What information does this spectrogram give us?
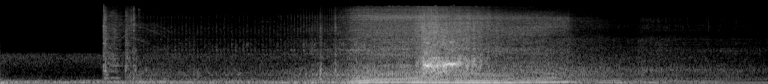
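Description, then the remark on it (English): A car engine catches with a sharp start, then revs up to a loud, rising roar that peaks and fades as the vehicle pulls away, leaving a low rumble behind. “Is this vehicle suitable for such a trip?”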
